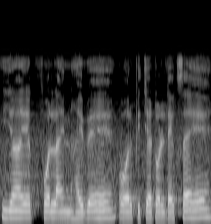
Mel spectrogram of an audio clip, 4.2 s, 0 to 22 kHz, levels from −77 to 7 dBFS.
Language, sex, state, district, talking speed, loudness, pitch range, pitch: Hindi, male, Madhya Pradesh, Dhar, 155 wpm, -16 LUFS, 120-135 Hz, 125 Hz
